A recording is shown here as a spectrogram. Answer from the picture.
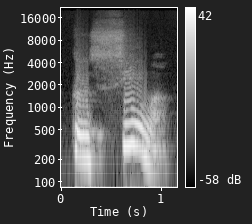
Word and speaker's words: consumer: Next you have consumer. Consumer and consume. Not consumer. Yes, a lot of people around me will say consumer or even consumer.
